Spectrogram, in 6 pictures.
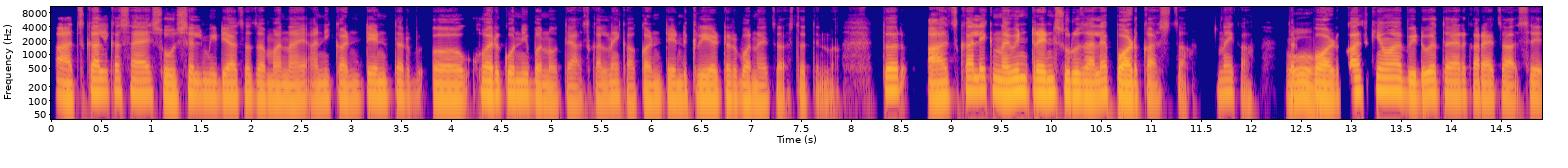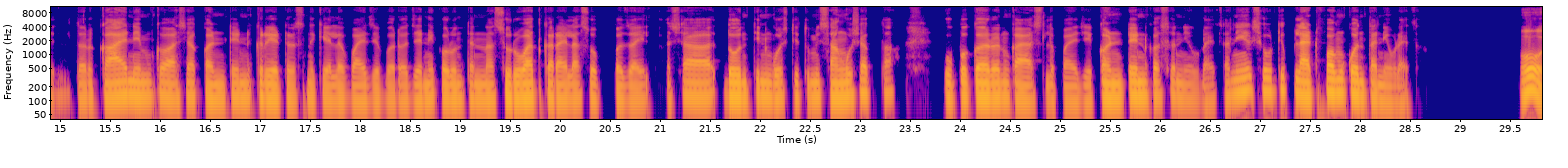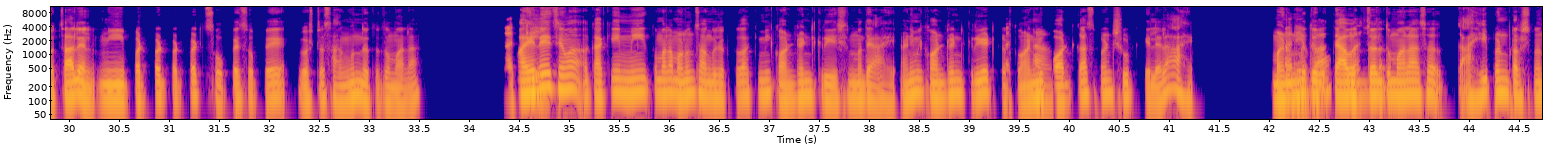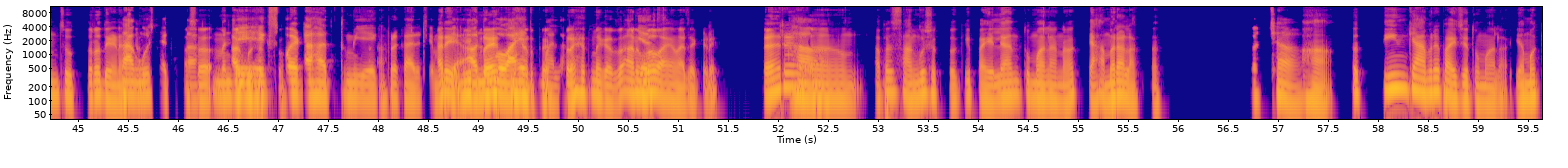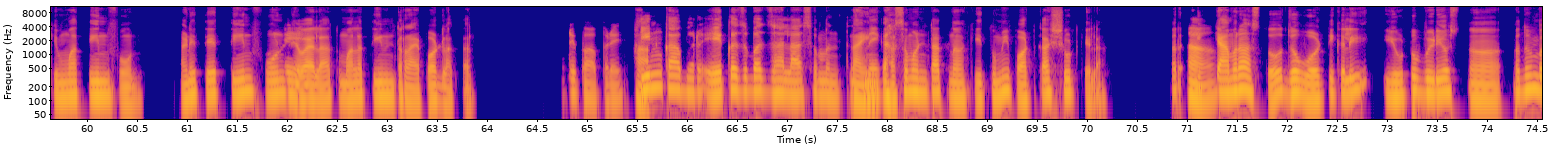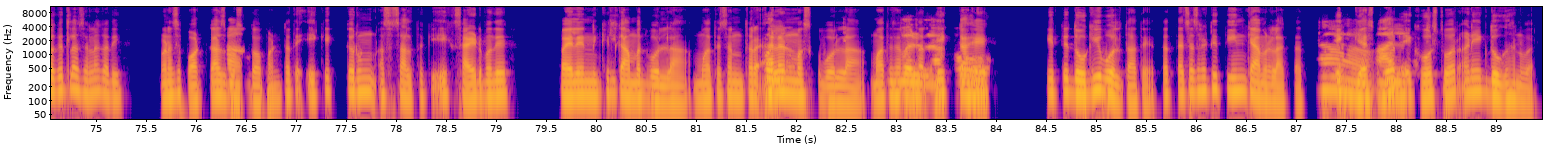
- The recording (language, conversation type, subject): Marathi, podcast, पॉडकास्ट किंवा व्हिडिओ बनवायला तुम्ही कशी सुरुवात कराल?
- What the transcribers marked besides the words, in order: in English: "पॉडकास्टचा"; in English: "पॉडकास्ट"; in English: "प्लॅटफॉर्म"; tapping; in English: "पॉडकास्ट"; in English: "शूट"; other background noise; in English: "ट्रायपॉड"; laughing while speaking: "नाही का?"; in English: "पॉडकास्ट शूट"; in English: "व्हर्टिकली"; in English: "पॉडकास्ट"; in English: "होस्टवर"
